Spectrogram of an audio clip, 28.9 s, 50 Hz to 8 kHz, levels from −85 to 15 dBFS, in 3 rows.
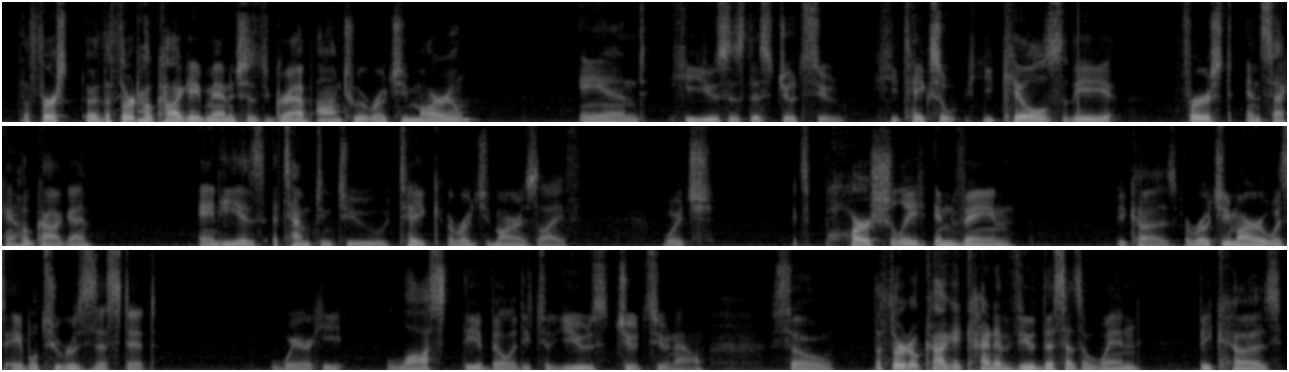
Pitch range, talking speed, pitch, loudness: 110-135 Hz, 135 wpm, 120 Hz, -37 LUFS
